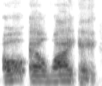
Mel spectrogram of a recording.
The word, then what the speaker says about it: Olya: Not spelled Olga, but it's pronounced Olya.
